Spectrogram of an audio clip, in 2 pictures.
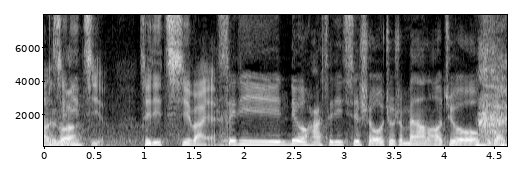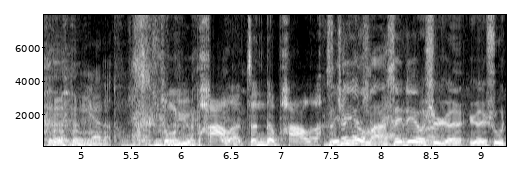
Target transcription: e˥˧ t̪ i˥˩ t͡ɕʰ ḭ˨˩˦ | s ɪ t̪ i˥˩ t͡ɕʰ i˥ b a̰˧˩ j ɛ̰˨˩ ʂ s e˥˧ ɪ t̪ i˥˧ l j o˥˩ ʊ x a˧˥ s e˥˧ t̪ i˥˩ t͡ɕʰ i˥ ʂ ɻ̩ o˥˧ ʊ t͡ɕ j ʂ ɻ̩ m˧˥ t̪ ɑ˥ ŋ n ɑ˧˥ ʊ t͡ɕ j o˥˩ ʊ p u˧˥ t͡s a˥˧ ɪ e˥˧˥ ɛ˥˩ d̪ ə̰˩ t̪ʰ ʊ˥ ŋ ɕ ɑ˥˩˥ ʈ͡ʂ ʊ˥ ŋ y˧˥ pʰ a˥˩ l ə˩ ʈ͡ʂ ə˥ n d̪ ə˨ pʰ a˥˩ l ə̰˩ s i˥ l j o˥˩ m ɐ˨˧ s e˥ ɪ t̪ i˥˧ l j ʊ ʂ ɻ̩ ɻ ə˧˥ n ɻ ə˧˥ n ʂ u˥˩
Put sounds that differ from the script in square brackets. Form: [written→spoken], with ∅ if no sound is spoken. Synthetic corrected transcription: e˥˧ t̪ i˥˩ [t͡ɕʰ→t͡ɕ] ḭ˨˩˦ | s ɪ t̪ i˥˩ t͡ɕʰ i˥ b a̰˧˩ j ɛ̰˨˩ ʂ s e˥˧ ɪ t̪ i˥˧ l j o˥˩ ʊ x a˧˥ s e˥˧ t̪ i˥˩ t͡ɕʰ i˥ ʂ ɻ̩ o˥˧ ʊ t͡ɕ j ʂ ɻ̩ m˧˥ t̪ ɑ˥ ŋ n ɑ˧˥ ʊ t͡ɕ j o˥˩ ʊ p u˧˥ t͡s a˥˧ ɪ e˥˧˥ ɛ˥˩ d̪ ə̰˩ t̪ʰ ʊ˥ ŋ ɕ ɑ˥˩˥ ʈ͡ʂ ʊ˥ ŋ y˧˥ pʰ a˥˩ l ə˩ ʈ͡ʂ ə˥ n d̪ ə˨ pʰ a˥˩ l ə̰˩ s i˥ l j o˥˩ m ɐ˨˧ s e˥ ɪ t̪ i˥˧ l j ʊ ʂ ɻ̩ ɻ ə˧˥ n ɻ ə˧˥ n ʂ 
